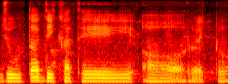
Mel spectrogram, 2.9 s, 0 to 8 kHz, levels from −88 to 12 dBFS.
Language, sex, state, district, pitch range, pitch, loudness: Chhattisgarhi, male, Chhattisgarh, Raigarh, 110-115 Hz, 115 Hz, -19 LUFS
